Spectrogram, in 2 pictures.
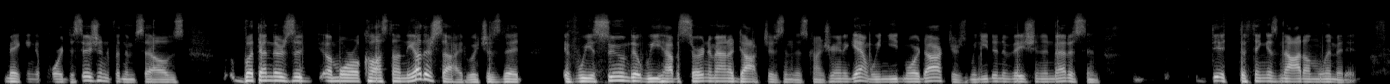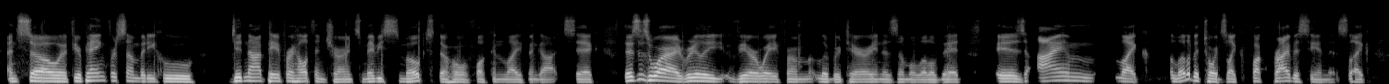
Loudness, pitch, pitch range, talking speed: -21 LUFS, 135 Hz, 120-155 Hz, 215 wpm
